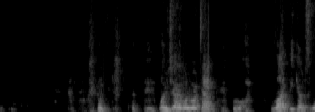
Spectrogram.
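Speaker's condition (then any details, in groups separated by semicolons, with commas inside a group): Cerebral palsy; from birth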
